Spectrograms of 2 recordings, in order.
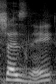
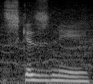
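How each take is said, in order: First: The name begins with a 'ch' sound. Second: The name begins with an 'sk' sound. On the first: The speaker calls it wrong. "easy version is Chesney ... That's not the correct version" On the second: The speaker calls it right. "the way we actually- ... it was like Skiz, Skizny"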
